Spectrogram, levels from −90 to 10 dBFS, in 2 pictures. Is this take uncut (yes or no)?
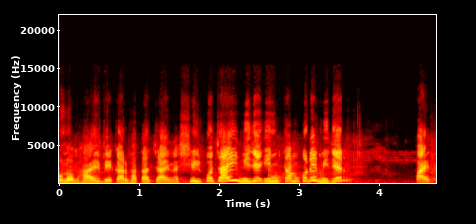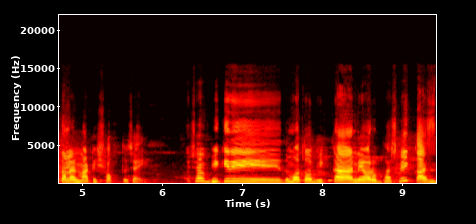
no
